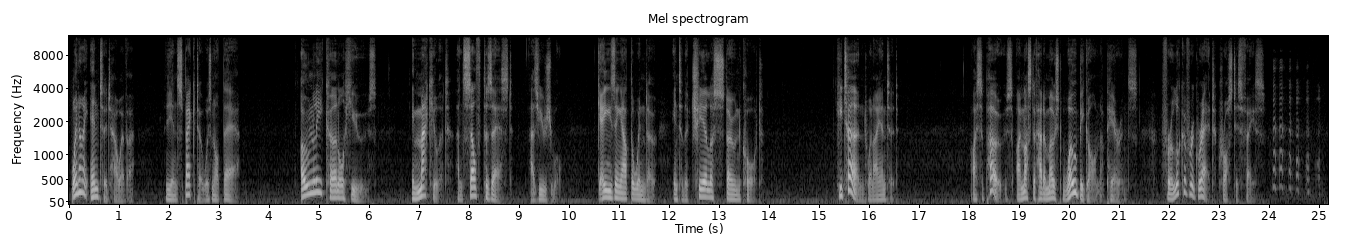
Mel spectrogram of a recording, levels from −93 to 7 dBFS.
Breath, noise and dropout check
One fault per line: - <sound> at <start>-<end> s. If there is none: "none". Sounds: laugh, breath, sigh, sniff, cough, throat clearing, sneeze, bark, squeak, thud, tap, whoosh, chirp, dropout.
- laugh at 24.1-25.1 s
